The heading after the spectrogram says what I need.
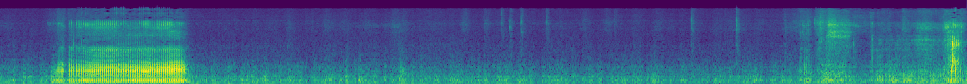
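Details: Pug dog Rosy snoring loudly while asleep: one loud rough snorting breath, then quiet breathing and a fainter snort at the end; dog snoring.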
